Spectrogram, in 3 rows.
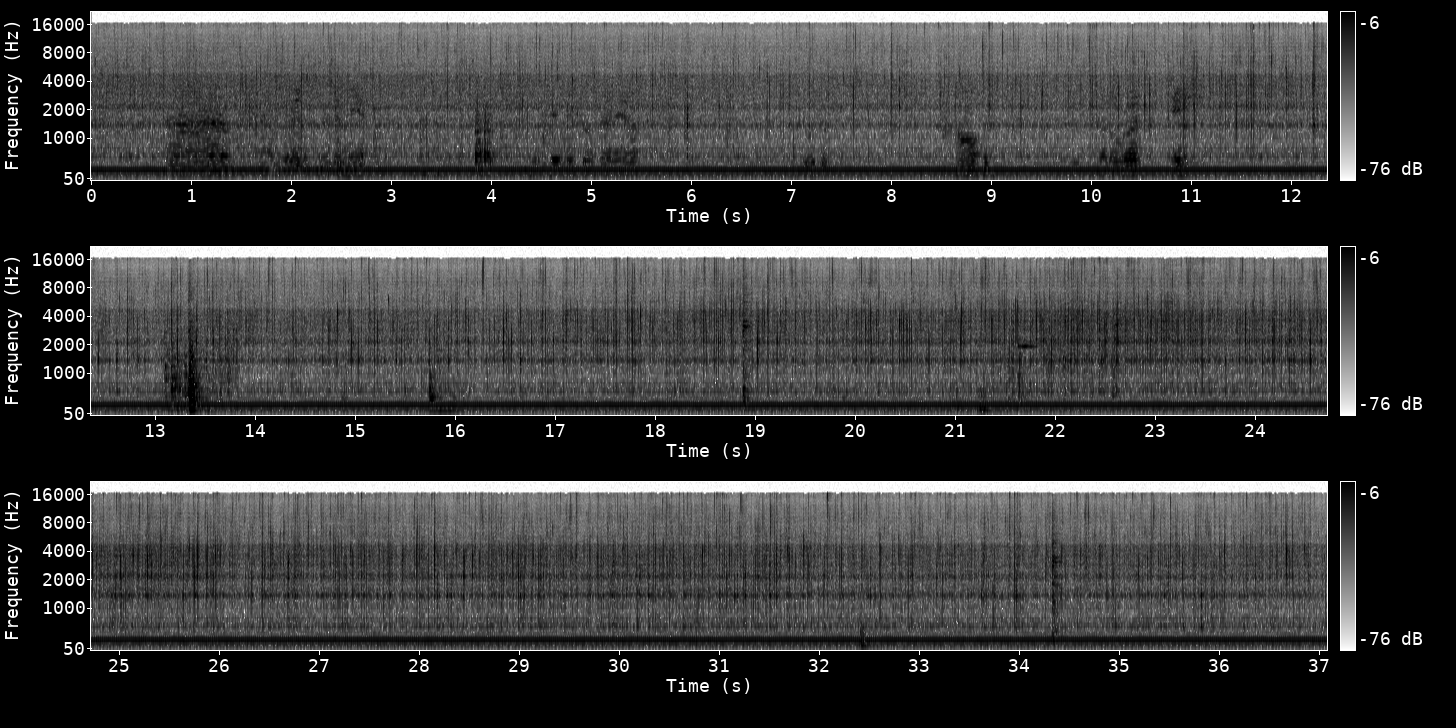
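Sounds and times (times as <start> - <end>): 
potatoes frying in a pan: 0.0 - 37.0.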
